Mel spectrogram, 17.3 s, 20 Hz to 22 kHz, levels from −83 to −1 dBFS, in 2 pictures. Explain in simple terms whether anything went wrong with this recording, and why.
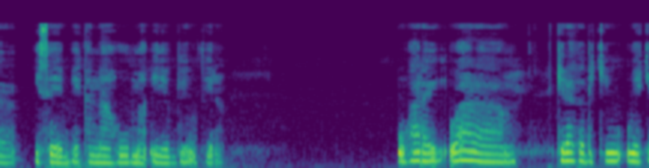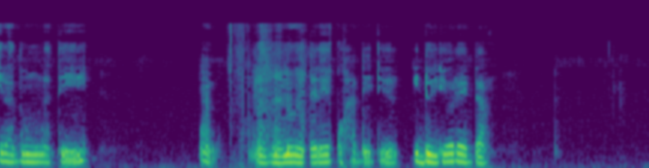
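Something did go wrong, and it runs through the whole recording: the speech sounds grainy and metallic, with s sounds coming out gritty or lisped, and nothing is present above about 12.3 kHz. The likely cause is HE-AAC compression, which keeps only the lower frequencies and fakes the treble by copying them upward. Unlike a simple muffled low-pass cut, the top end here still sounds bright, just wrong and artificial.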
